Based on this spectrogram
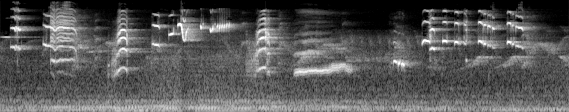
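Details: Orange-headed thrush singing in the evening, used as a lure to set other birds singing: varied high chirps, harsh squawky notes and short warbled phrases in quick irregular bursts.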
